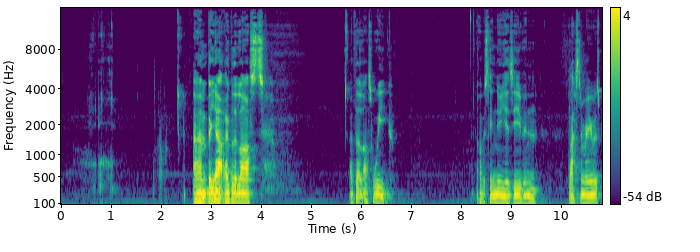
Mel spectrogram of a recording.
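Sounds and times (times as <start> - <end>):
soft wet slurp of someone sipping turmeric tea: 0.3 - 1.2, 1.8 - 2.6
person swallowing turmeric tea: 0.4 - 1.2, 1.8 - 2.6
speech: 2.6 - 4.2, 5.8 - 6.7, 8.4 - 10.8.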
